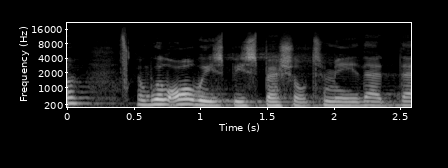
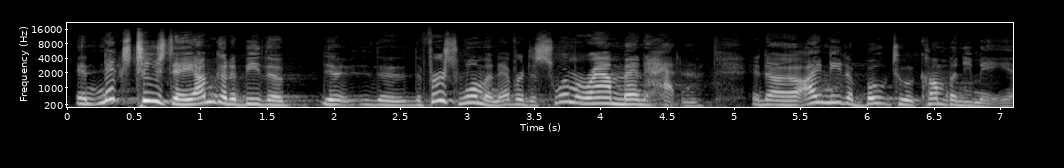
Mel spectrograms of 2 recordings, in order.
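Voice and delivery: loud, pushy New York sales pitch; a brash New York accent, pitching to boat owners; thick New York accent; 5 dB louder than usual. Retold or imitated. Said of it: "my spiel in a thick New York accent".

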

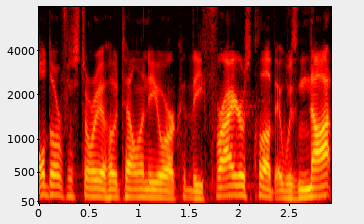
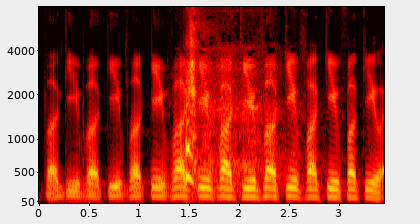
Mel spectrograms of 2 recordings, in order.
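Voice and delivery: muttered mock curse. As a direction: mumble it under your breath like an annoyed star. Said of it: "He's just going".

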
